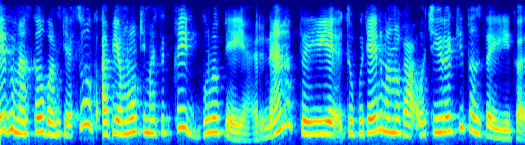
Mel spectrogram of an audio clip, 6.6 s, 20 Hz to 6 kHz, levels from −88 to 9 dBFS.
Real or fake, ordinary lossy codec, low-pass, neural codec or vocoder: fake; Opus, 24 kbps; 5.4 kHz; autoencoder, 22.05 kHz, a latent of 192 numbers a frame, VITS, trained on one speaker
